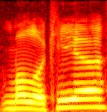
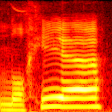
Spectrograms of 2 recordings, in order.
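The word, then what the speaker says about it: molokhia: This plant here is called molokia. Some people call it molokia. In Arabic, that's how it's pronounced.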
